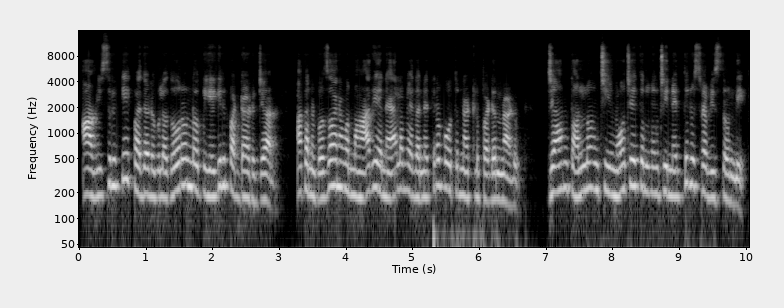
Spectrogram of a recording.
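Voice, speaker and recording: A woman narrating a novel as an audiobook, with a dramatic, expressive reading. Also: mid-range voice, normal speed, poor audio.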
